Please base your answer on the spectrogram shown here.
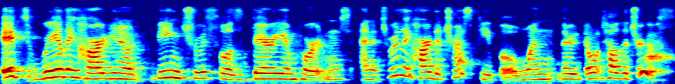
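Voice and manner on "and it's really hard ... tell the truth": usual speaking voice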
